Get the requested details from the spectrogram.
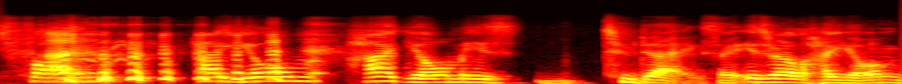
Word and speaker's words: Israel Hayom: No, in fact, I was reading Israel Hayom today. I'm probably saying that wrong. – Israel Hayom.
